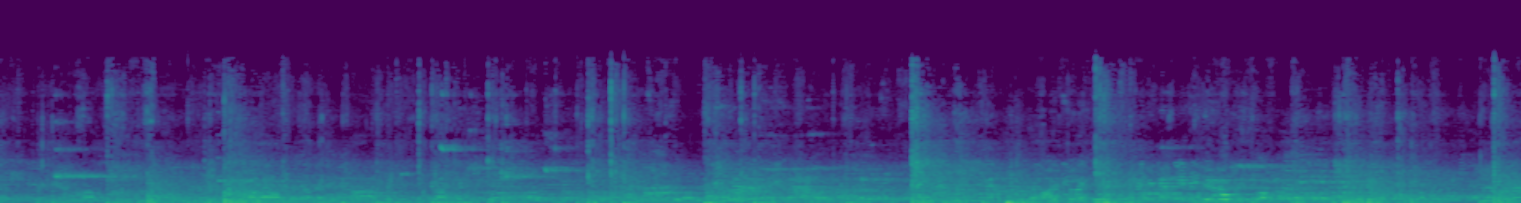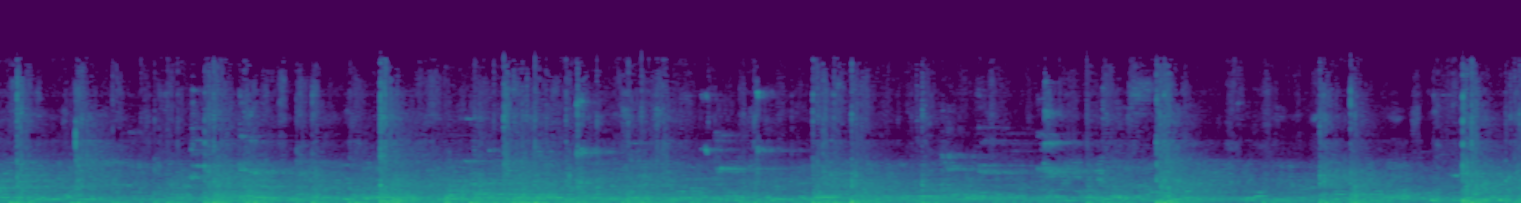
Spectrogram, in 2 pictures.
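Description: Indistinct voices chattering in a reverberant sports hall, with a volleyball thudding on the wooden floor now and then in sharp knocks.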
